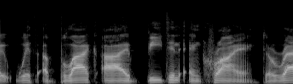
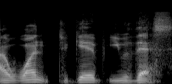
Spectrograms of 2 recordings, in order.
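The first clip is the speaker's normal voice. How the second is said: ordinary delivery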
